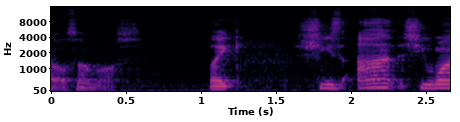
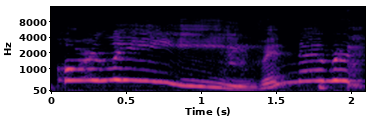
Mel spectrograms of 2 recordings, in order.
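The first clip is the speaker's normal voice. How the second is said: slow, very high put-on whine; mock-aggressive dismissal; 12 semitones higher, much slower than usual. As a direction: drag it out in a squeaky pretend huff. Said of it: "Why, why so aggressive?".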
